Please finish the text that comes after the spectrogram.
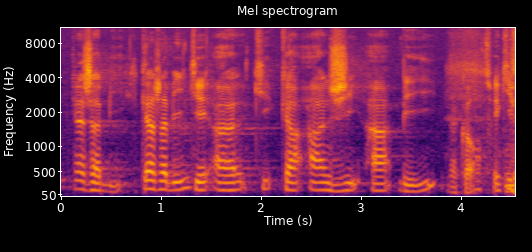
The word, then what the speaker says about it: Kajabi: Comment ça s'écrit? Kajabi.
